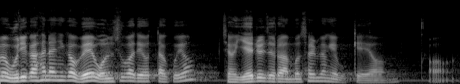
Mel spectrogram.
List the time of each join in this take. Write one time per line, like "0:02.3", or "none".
0:02.2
